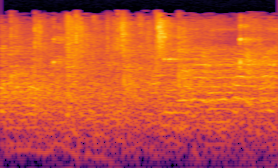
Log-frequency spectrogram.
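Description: Fencing hall din: scattered thuds and sharp clicks from footwork and blades on the pistes, over indistinct voices echoing in the large hall.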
